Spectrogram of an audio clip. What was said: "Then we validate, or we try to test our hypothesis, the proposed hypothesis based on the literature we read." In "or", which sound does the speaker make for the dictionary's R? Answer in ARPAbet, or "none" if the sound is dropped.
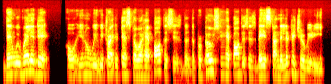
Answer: W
